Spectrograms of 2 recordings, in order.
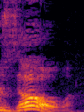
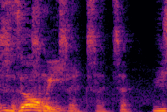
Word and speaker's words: Zoe: kicked you out because you kept calling her zoe you're a hoe like just it's pronounced zoey why did you why is z-o-e like who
